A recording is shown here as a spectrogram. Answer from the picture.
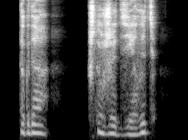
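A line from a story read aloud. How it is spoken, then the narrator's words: Bewildered breathless exhale. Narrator (Russian): выдохнула растерянно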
